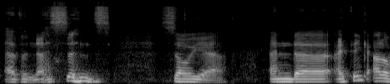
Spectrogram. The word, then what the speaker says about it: Evanescence: Evanescence.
